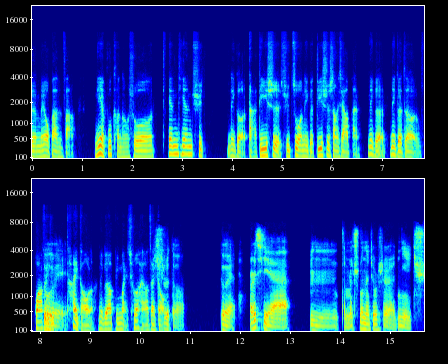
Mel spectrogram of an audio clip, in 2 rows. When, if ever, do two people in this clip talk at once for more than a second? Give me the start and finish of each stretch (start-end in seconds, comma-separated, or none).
none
